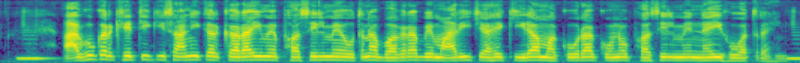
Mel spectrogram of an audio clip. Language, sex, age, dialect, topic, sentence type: Chhattisgarhi, male, 31-35, Northern/Bhandar, agriculture, statement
